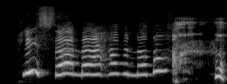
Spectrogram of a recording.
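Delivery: very high, pleading British waif voice. Mocking the other speaker's British voice, in a British voice like an Oliver extra. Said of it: "when you do your British voice".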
